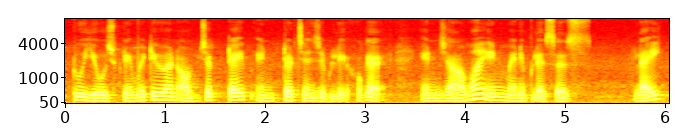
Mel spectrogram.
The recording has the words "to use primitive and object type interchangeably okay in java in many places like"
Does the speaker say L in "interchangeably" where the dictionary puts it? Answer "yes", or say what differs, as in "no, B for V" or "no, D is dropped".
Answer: yes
